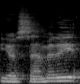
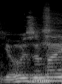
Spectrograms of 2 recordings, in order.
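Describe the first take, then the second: First: The word ends with an 'ee' sound. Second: The word ends rhyming with 'mites'. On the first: The speaker calls it right. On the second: The speaker calls it wrong.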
